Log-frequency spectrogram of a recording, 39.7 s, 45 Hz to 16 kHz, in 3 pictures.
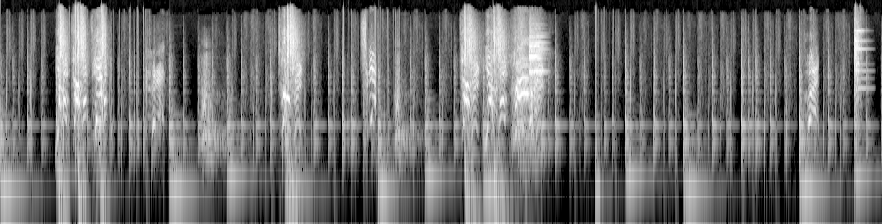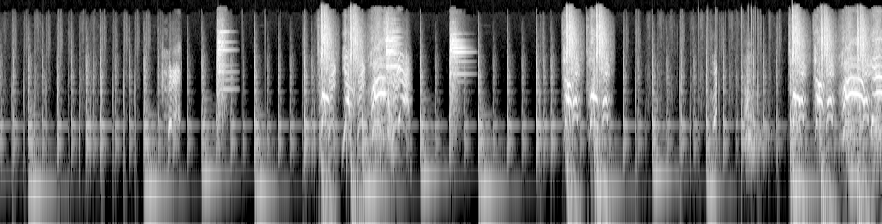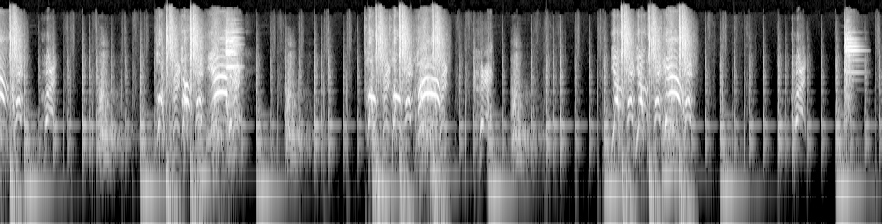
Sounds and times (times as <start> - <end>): Music: 0.0 - 39.6
Speech: 0.8 - 1.6, 2.2 - 2.5, 4.2 - 4.6, 5.4 - 5.7, 6.9 - 8.2, 12.0 - 12.3, 15.6 - 16.0, 18.0 - 19.4, 21.7 - 22.4, 25.1 - 27.3, 28.8 - 30.2, 31.9 - 33.9, 35.6 - 36.9, 38.4 - 38.6.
